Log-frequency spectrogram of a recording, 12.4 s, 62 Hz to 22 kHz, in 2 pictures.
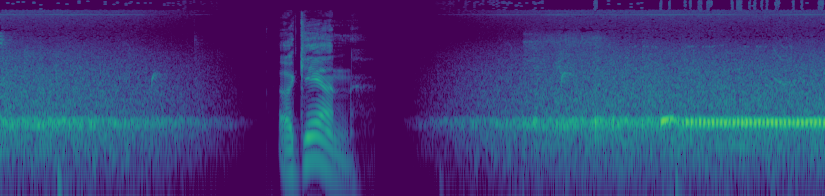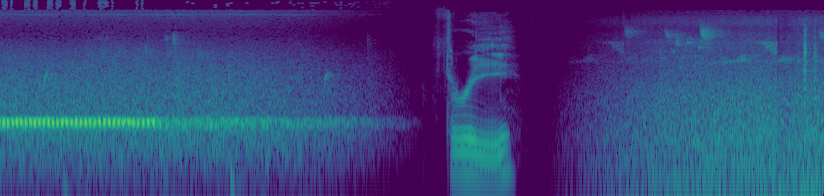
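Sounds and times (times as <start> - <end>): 
background hiss: 0.0 - 1.7, 3.2 - 9.2
speech: 2.1 - 2.8, 9.6 - 10.1
Red-headed barbet purring trill in Ecuador: 3.8 - 8.9.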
